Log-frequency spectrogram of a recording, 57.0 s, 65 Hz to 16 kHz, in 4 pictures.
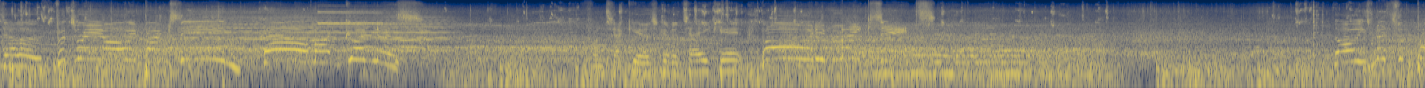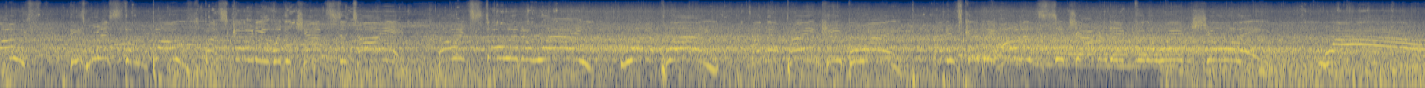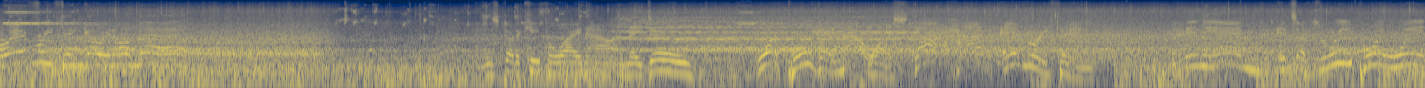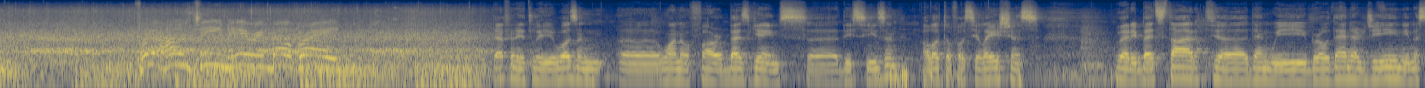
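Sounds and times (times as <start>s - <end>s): loud crowd: 0.0s - 48.0s
sneaker squeaks on hardwood: 4.4s - 5.9s, 12.7s - 13.3s, 31.8s - 34.8s
basketball bouncing: 4.7s - 6.3s, 23.2s - 24.2s, 39.3s - 47.7s.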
